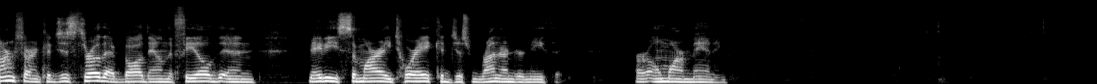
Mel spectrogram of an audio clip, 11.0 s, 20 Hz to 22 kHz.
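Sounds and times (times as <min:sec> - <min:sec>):
speech: 0:00.0 - 0:05.7, 0:06.4 - 0:07.4
computer mouse clicking: 0:08.9 - 0:10.6.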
